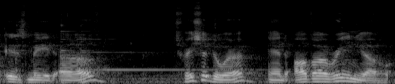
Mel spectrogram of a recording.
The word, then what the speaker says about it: Alvarinho: And this particular one is made of Trechadura and Alvarinho. Alvarinho. Jim, you're mispronouncing that.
